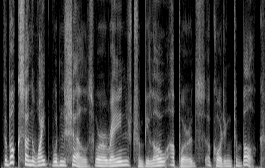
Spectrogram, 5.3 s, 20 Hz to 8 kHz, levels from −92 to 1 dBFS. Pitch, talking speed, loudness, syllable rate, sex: 150 Hz, 170 wpm, -17 LUFS, 4.9 syllables/s, male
